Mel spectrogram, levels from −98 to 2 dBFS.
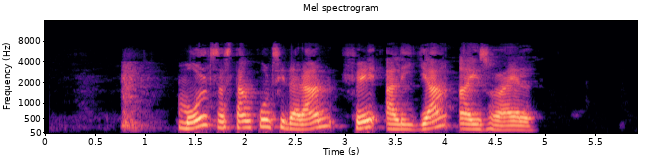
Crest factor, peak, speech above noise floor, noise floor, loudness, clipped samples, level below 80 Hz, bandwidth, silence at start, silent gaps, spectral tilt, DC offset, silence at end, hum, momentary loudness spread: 16 dB; 0 dBFS; 62 dB; -76 dBFS; -15 LUFS; under 0.1%; -58 dBFS; 7.4 kHz; 0.75 s; none; -6.5 dB/octave; under 0.1%; 1.05 s; none; 14 LU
